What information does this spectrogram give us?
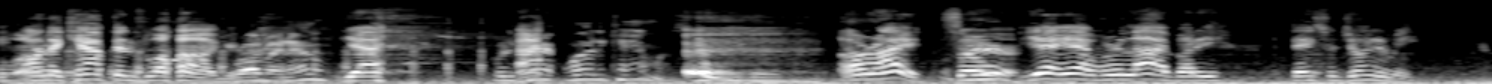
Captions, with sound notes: On The Captain's Log. - We're on right now? - Yeah. (laughing) - Where are the cameras? - All right. - Right here. - Yeah, yeah we're live buddy. Thanks for joining me.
